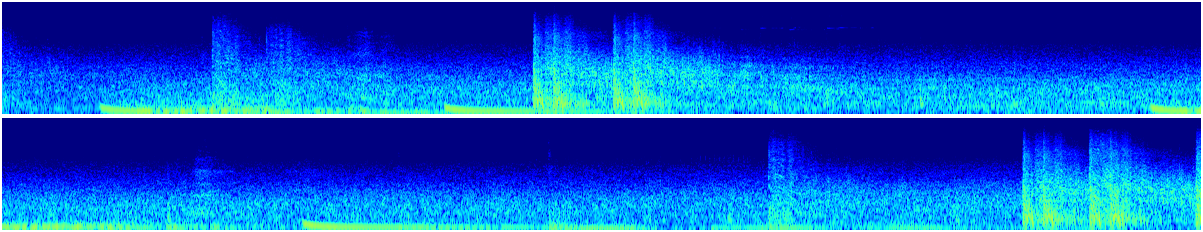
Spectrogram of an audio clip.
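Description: Gunfire in The Getaway video game: sharp game gunshots at intervals with low booming tails, moderately loud over a steady background bed, no talk.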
